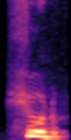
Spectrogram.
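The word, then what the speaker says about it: should: हैं कुड पढ़ते हैं जैसे एस एच ओ यू एल डी को शुल्ड नहीं पढ़ते हैं क्या पढ़ते हैं शुड पढ़ते हैं ऐसे ही इसको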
